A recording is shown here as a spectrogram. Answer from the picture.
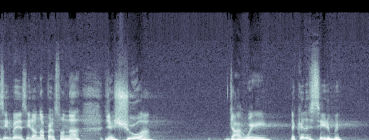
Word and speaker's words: Yeshua: nombre de Jesús es Yeshua. Bueno, no es que sea el verdadero nombre en realidad, lo que pasa es que así se pronuncia en hebreo y punto, pare de contar.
